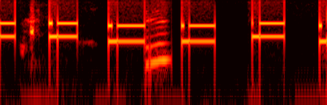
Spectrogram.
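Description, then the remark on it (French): A series of five loud telephone keypad tones from a caller pressing the buttons of their phone during a call. Each is a short, steady dual-pitch beep, pressed in a quick irregular rhythm, with brief snatches of voice between the first few. “J'entends les boutons de votre téléphone, je ne vous entends pas bien.”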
